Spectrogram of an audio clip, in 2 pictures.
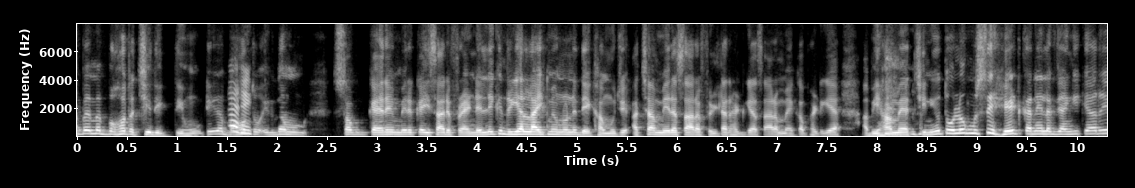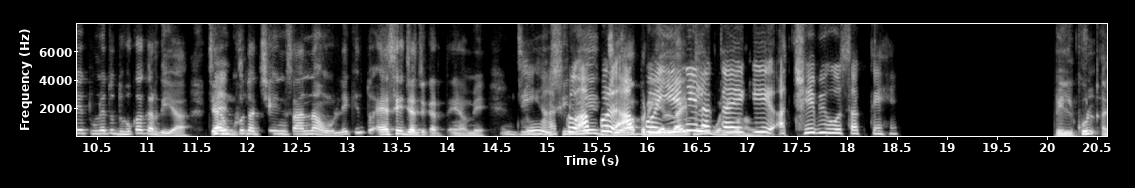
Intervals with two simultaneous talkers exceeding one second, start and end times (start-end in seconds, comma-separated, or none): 14.8-17.2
